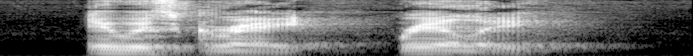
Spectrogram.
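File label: Voice Acting, Spanish, male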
